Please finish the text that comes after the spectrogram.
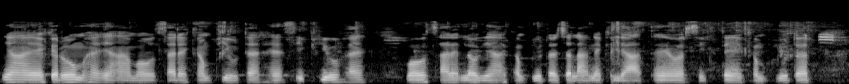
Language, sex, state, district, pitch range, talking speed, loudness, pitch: Hindi, male, Jharkhand, Sahebganj, 100-105 Hz, 175 wpm, -18 LUFS, 100 Hz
